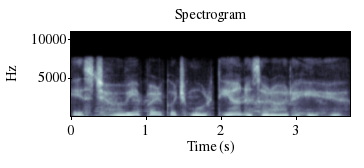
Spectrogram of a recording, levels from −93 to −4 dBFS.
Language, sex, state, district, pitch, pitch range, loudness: Hindi, female, Assam, Kamrup Metropolitan, 240 Hz, 225-275 Hz, -19 LUFS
